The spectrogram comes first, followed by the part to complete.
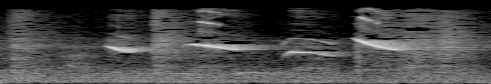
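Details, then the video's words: Short phrase of four loud whistles from a kept green-winged saltator: a downslurred note, a long falling whistle, a lower curved note, then a high falling one, with faint clicks between. "Trinca ferro zero um mostrando oque sabe fazer!"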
